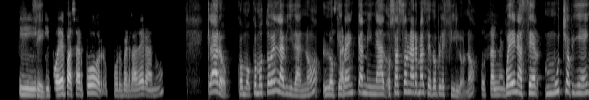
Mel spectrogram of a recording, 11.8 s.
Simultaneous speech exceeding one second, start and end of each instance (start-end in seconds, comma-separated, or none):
none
